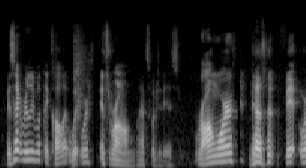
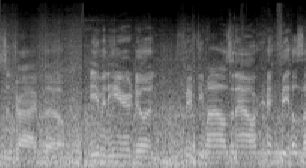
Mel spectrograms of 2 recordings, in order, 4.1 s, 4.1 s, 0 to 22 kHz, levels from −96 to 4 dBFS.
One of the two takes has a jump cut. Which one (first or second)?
second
